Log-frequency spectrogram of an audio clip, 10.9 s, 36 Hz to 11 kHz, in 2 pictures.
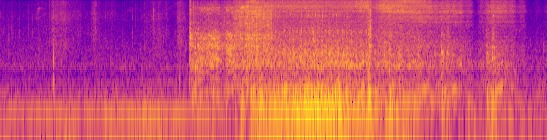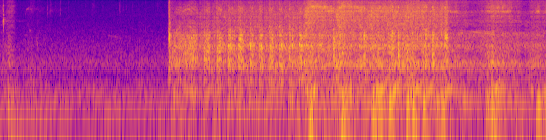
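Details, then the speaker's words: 1977/78 Datsun 280Z donor car, sat outside and slightly seized, oil in cylinders, fuel hand-fed through a held gas line: catches, runs ragged, drops away, picks up but never revs beyond low uneven speed; fuel-starved, smoking from oil. "anyways as you can hear it's a runner that's about as FL it's going to get the way I'm having to supply fuel for it"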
